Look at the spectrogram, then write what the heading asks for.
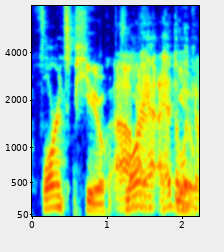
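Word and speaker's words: Pugh: Natasha Romangh's sister, the actress, how do you pronounce her name? It's Pew. Florence Pew.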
